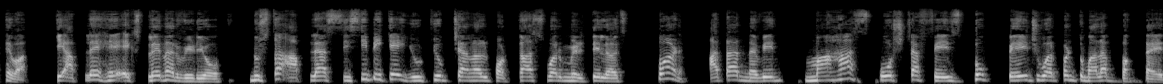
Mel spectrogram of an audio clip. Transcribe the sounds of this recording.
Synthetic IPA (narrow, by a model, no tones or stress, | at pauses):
ʈʰeʋa̰ | kiːapleɦeeksplenəɾʋiɽio | nust̪əʔapljasisipikejuʈjuːb̚t͡ɕænəlpɔɖ̚kasʈʋəɾmiɭt̪ilət͡s | pəɳ | at̪anəʋiːn | maɦaspoɾst͡ɕafes̬buk̚ped͡ʑʋəɾpəɳt̪um̤alabəɡ̚t̪ajet̪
